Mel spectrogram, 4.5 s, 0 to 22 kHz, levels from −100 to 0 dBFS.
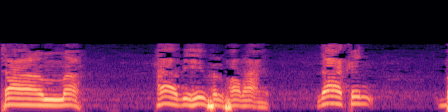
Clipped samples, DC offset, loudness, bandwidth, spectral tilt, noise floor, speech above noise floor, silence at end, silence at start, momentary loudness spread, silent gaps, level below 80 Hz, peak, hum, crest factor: under 0.1%; under 0.1%; -16 LUFS; 5.2 kHz; -10 dB/octave; -50 dBFS; 35 dB; 0 s; 0 s; 14 LU; none; -44 dBFS; -2 dBFS; none; 16 dB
